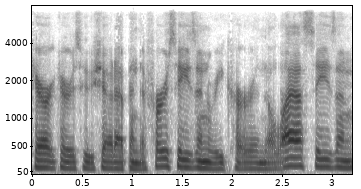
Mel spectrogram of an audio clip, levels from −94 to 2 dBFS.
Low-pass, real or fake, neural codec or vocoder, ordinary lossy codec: 7.2 kHz; real; none; AAC, 48 kbps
